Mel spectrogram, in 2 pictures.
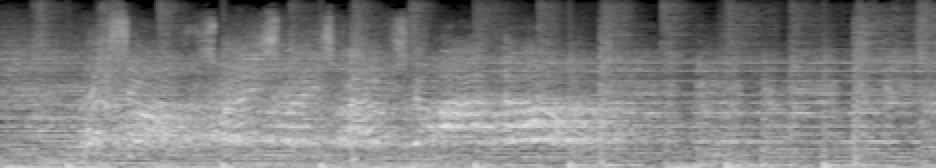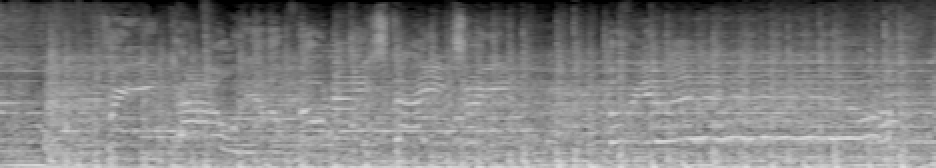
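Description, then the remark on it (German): A loud, dense roar of a euphoric concert crowd cheering and singing along over live music, from previously unreleased concert recordings in a documentary film, continuous and steady throughout, with wavering voices rising above the wash. “Bislang unbekannte Konzertmitschnitte fangen seine magnetisierende Präsenz ein und auch das völlig euphorisierte Publikum.”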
